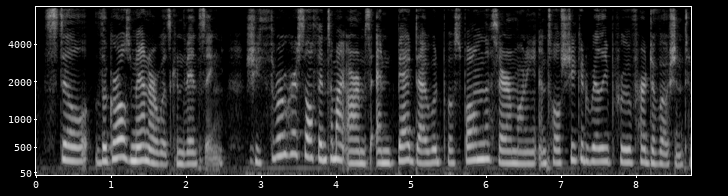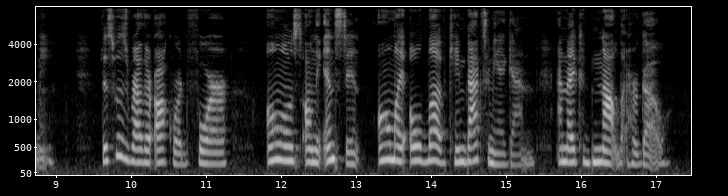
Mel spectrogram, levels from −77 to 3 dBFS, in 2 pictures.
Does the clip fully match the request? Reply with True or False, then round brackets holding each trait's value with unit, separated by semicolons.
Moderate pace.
True (180 wpm)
